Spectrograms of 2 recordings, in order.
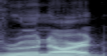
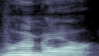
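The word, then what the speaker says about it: Ruinart: And then there's Ruard which is great. Well, Runart.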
